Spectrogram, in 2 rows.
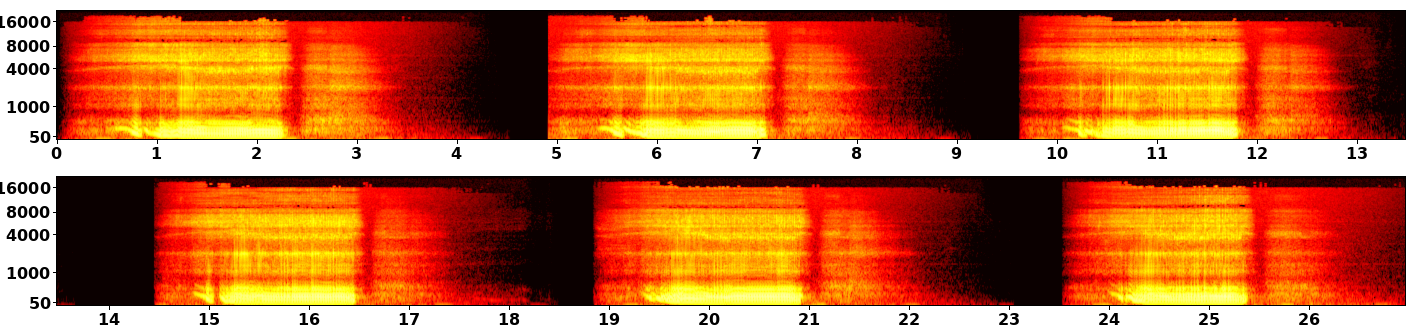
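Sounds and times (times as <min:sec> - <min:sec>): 
37-year-old woman snoring: 0:00.1 - 0:03.4, 0:05.0 - 0:08.1, 0:09.6 - 0:12.8, 0:14.5 - 0:17.2, 0:18.9 - 0:21.9, 0:23.6 - 0:26.2.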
